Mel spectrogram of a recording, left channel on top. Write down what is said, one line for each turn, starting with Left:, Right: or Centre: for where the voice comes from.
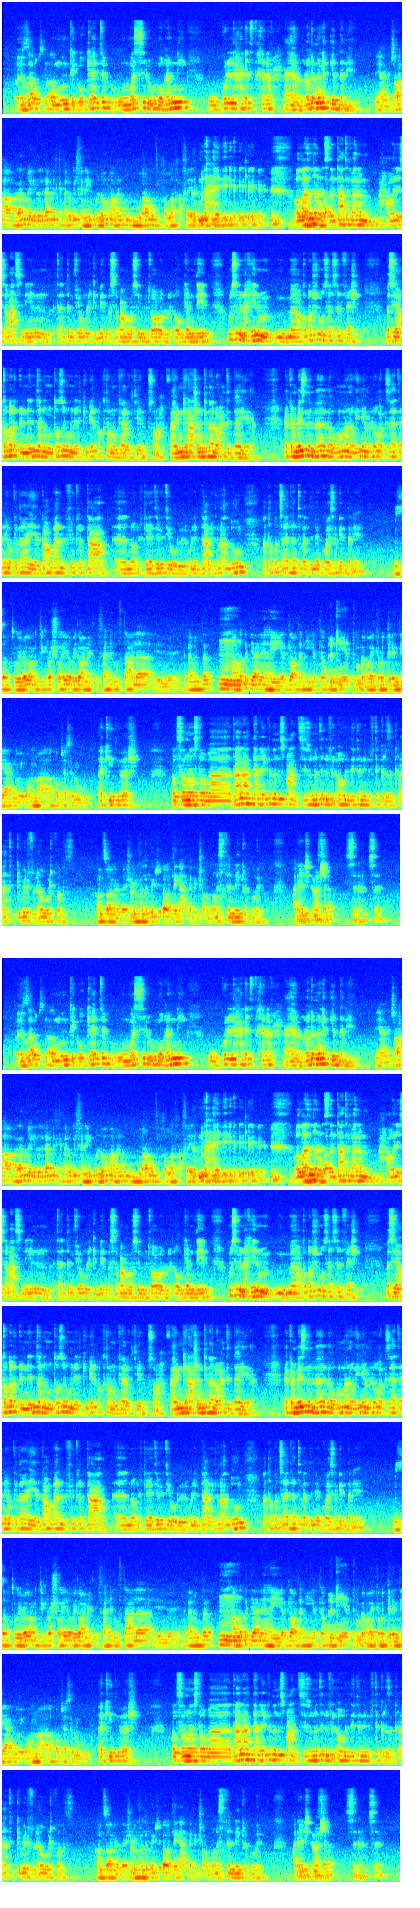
Right: آه،
Left: بالظبط
Right: مخرج
Left: اه
Right: ومنتج وكاتب وممثل ومغني وكل حاجة تتخيلها في حياة راجل
Left: يع-
Right: ناجح جدا يعني
Left: يعني بصراحه لم لم الكتالوج الفنانين كلهم وعملهم وضربهم في الخلاط حرفيا
Right: <laughs>
Left: <laughs>
Right: ده حقيقي <laughs> والله
Left: عامه
Right: انا
Left: والله
Right: استمتعت فعلا بحوالي سبع سنين اتقدم فيهم الكبير بالسبع مواسم بتوعه او الجامدين الموسم الاخير م- ما يعتبرش مسلسل فاشل بس يعتبر ان انت اللي منتظره من الكبير اكتر من كده بكتير بصراحة فيمكن عشان كده الواحد اتضايق يعني لكن باذن الله لو هم ناويين يعملوا اجزاء تانية وكده يرجعوا بقى للفكر بتاع آه، انه الكرياتيفيتي وال- والابداع اللي كان عندهم اعتقد ساعتها هتبقى الدنيا كويسة جدا يعني
Left: بالظبط ويبعدوا عن التكرار شويه ويبعدوا عن الافيهات المفتعله إيه، انت فاهم انت
Right: امم
Left: اعتقد يعني هيرجعوا تاني يركبوا
Right: اكيد طبعا
Left: اللي هو يركبوا الترند يعني ويبقوا هم اقوى مسلسل موجود
Right: اكيد يا باشا خلصانه يا اسطى وبقى تعالى عدي عليا كده نسمع السيزونات اللي في الاول دي تاني نفتكر ذكريات الكبير في الاول خالص
Left: خلصانه يا باشا
Right: خلصانه
Left: يوم الاثنين كده وتلاقيني عندك ان شاء الله
Right: مستنيك يا اخويا
Left: <laughs> حبيبي
Right: ماشي يا
Left: مع
Right: باشا
Left: السلامه
Right: سلام سلام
